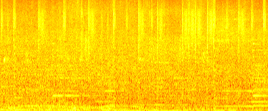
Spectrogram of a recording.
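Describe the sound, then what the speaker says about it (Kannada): Heavy rain pours down in a place with very high rainfall during the first rain of the year, a dense, continuous wash of hiss and patter with a low steady rumble, no voices. "ಇಲ್ಲೆಲ್ಲ ನೋಡಿ ಮಳೆ ಎಲ್ಲ ಹೆಂಗೆ ಫೋರ್ಸಾಗಿ ಬರ್ತಿದೆ ಅಂದರೆ"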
